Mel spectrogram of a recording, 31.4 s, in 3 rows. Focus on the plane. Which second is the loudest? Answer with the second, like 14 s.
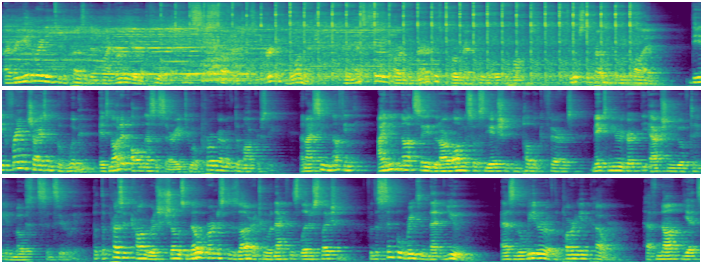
3 s.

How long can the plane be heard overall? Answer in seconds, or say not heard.
10 s.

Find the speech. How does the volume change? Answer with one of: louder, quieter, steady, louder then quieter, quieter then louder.
steady.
